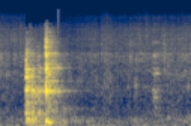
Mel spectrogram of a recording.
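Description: Heavy cast waffle iron clanks twice onto a hot wood cook stove with the burner lid removed, two sharp metallic knocks close together followed by faint rattles and quiet crackle.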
